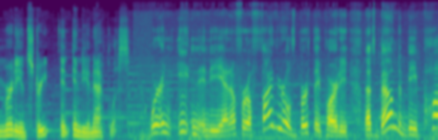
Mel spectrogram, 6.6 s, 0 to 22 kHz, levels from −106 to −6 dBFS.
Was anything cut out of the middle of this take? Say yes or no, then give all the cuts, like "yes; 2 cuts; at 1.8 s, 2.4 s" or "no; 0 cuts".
yes; 1 cut; at 2.1 s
